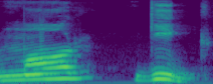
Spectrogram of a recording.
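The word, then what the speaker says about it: mortgage: अब अगला वर्ड क्या है, MORTAGE, तो हम इसको क्या पढ़ें, मोर गिग, क्या पढ़ेंगे इसको, मोर गिग, MOR मोर, और उसके बाद टी को हम छोड़ दिए, साइलेंट रख दिए यहाँ पे, GAGE गिग,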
